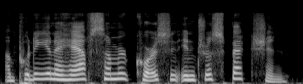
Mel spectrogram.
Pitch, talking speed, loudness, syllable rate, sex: 210 Hz, 180 wpm, -19 LUFS, 5.3 syllables/s, female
